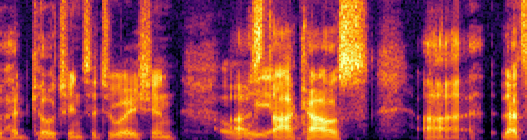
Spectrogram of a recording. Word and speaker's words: Stockhouse: Stockhouse, that's how you say it, right?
